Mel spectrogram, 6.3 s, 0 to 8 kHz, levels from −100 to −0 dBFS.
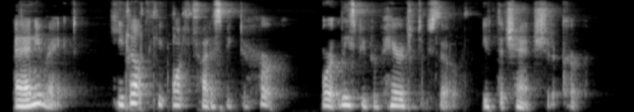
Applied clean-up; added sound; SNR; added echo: neural mask model DeepFilterNet 3.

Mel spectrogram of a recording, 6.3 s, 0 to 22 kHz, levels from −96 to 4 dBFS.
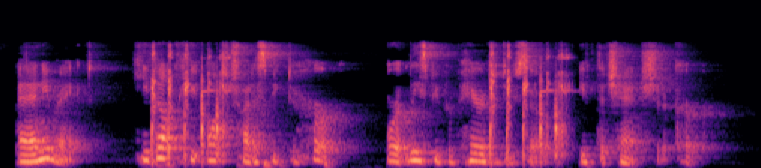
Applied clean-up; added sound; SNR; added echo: none; Glass; 7 dB; reverberation time 0.5 s.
